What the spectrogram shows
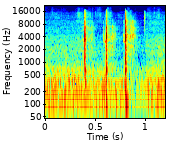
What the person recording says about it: It sounds metallic.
